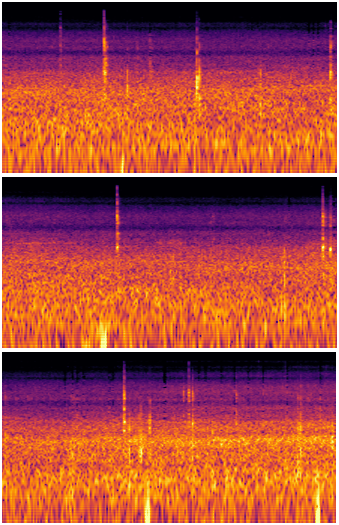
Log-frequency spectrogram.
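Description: A fast-flowing mountain creek rushes steadily, growing a little louder near the end, with scattered sharp clicks and knocks over the top.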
